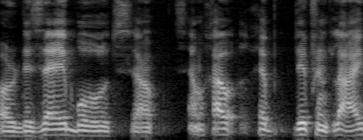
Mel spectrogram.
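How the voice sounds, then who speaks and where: A man speaks very slowly with a Polish accent, his pitch fairly low and his intonation fairly even. Noticeable background noise runs behind him. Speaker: meditation group leader. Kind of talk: group discussion. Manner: halting.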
